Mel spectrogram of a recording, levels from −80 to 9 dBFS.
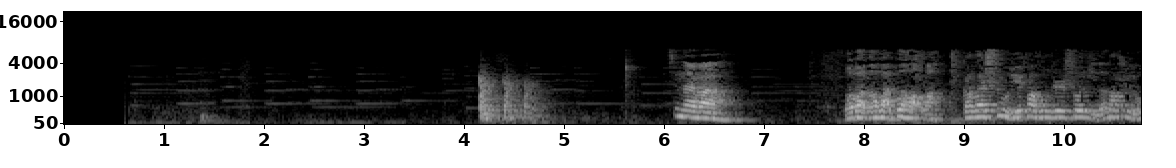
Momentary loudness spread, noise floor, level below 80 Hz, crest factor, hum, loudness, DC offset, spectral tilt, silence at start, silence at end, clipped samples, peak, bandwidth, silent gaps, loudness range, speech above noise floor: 13 LU; -63 dBFS; -60 dBFS; 22 dB; none; -24 LUFS; under 0.1%; -5.5 dB/octave; 1.35 s; 0 s; under 0.1%; -6 dBFS; 6.6 kHz; none; 11 LU; 41 dB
